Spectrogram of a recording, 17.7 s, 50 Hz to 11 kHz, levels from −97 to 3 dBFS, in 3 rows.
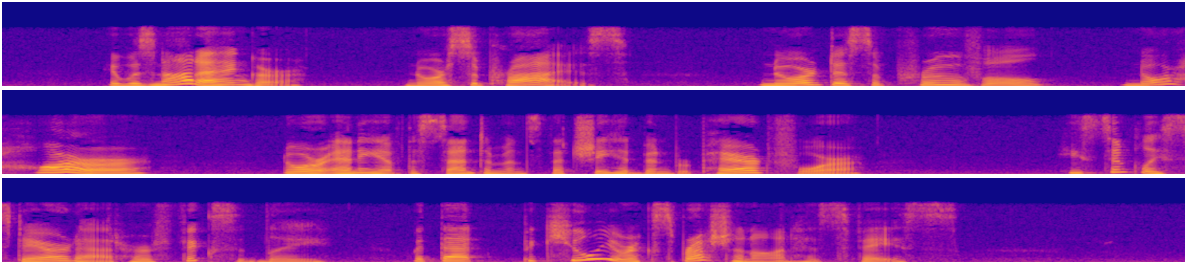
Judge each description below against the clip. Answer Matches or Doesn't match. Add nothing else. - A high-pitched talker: Matches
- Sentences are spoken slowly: Matches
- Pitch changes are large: Matches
